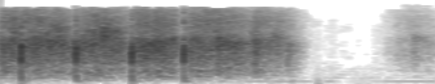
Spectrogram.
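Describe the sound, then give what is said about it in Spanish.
Audience applause bursts out as dense clapping with a few sharper claps, then stops abruptly after about one and a half seconds before a brief, fainter return. “Un aplauso, venga, para todos vosotros que estamos aquí.”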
